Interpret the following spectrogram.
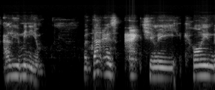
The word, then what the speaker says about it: aluminium: Because when aluminium was first discovered, it was discovered as and known as aluminum.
